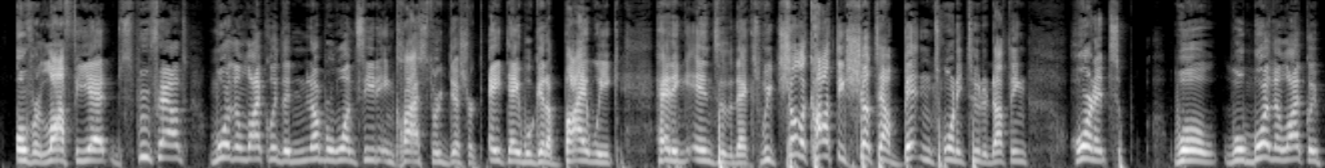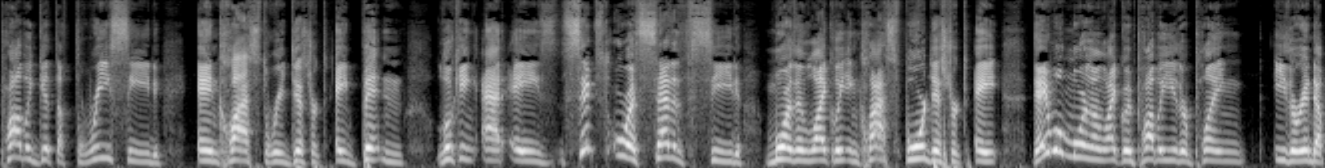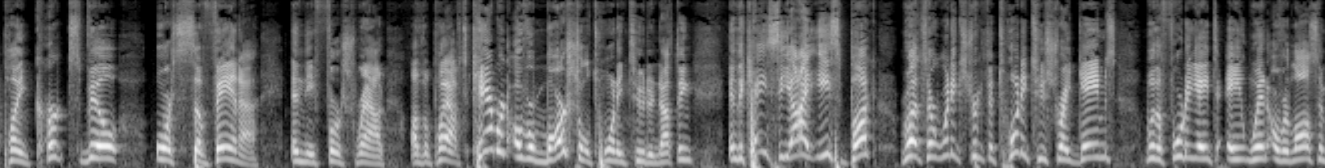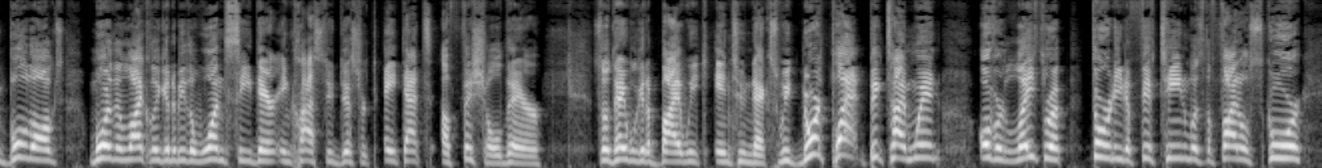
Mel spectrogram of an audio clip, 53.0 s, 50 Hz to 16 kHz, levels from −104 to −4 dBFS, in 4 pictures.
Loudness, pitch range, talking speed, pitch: -20 LUFS, 210-270 Hz, 180 wpm, 230 Hz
